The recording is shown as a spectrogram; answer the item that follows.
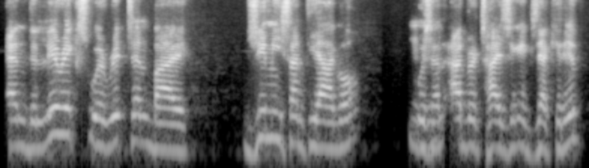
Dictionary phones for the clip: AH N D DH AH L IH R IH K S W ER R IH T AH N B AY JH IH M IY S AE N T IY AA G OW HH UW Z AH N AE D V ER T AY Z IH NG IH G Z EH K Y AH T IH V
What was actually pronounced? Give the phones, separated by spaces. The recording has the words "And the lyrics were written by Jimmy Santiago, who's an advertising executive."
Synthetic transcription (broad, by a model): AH N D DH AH L IH R IH K S W ER R IH T AH N B AY JH IH M IY S AE N T IY AA G OW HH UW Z AH N AE D V ER T AY Z IH NG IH G Z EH K Y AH T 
